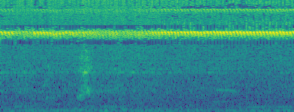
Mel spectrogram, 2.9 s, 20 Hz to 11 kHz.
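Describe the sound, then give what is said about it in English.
A quiet desert soundscape at dawn on Gray Ranch, a 500-square-mile nature conservancy easement in the panhandle of New Mexico, recorded by Bernie Krause: insects hold a steady, high-pitched buzzing drone throughout, over a soft low rustle of background noise, with one brief faint chirp, no voices, no planes or cars. “We leave you this week in desert solitude.”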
